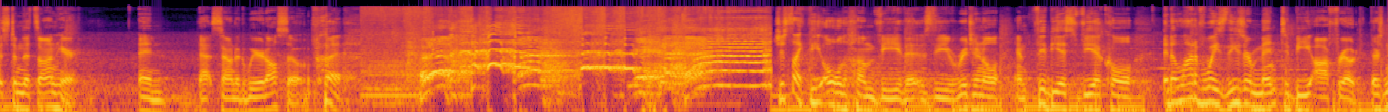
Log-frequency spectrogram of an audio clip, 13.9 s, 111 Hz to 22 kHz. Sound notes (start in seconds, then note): 4.1 both laughing; 4.2 man yelps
